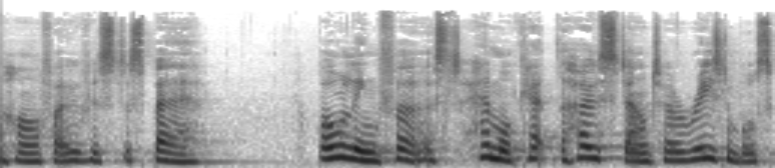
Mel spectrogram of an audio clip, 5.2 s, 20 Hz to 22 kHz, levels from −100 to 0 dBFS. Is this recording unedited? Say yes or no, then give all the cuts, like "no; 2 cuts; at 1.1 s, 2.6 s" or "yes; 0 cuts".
no; 1 cut; at 2.0 s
